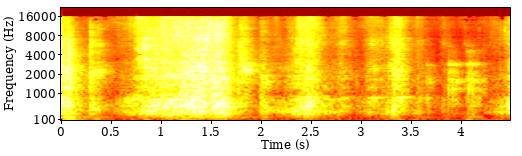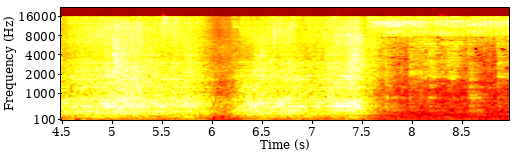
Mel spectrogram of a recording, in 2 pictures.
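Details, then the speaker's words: E-bike disc brake after new pads fitted and caliper centred (6 Nm), wheel spun slowly: scraping swish swelling and fading every two seconds; bent rotor wobbles between pads, pads not yet bedded in. "So, ihr hört, die schleift jetzt noch ein bisschen. Ihr müsst die Bremsbeläge auch einfahren, auf jeden Fall."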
